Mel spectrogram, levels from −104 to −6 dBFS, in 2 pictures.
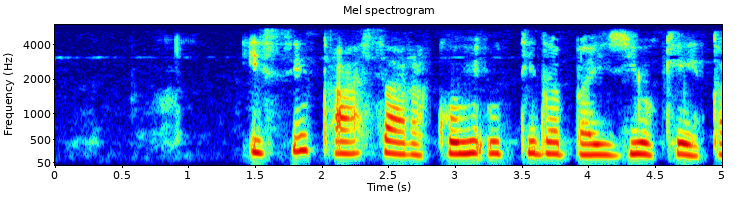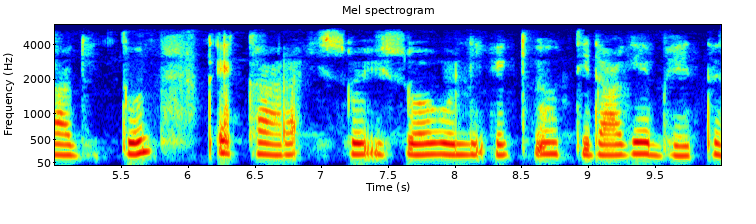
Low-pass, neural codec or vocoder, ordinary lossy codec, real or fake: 5.4 kHz; none; AAC, 32 kbps; real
